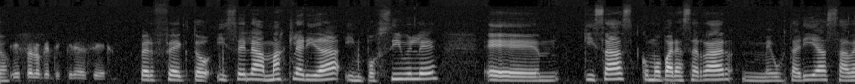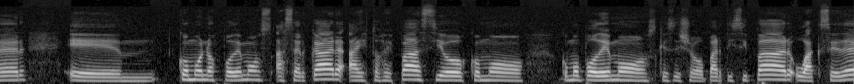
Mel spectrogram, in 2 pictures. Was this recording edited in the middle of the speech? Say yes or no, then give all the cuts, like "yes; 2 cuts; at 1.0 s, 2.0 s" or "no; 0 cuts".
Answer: no; 0 cuts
